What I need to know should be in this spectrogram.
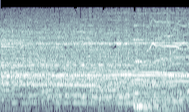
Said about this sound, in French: Mesdames et messieurs, le président du jury, monsieur Jacques Martin, sous vos applaudissements.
